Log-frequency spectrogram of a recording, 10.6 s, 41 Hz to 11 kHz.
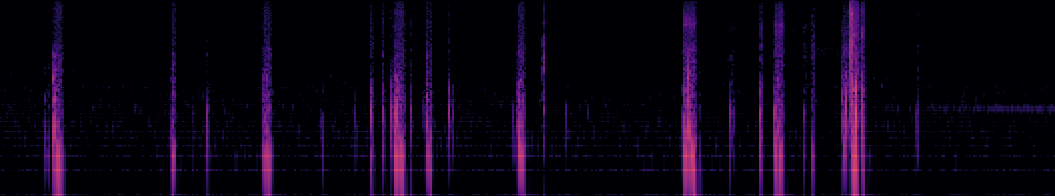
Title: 2003 passat no start no crank odd clicking/movement sound behind dash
